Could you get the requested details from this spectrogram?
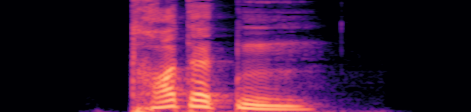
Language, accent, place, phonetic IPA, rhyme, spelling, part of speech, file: German, Germany, Berlin, [ˈtʁɔtətn̩], -ɔtətn̩, trotteten, verb, De-trotteten.ogg
- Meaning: inflection of trotten: 1. first/third-person plural preterite 2. first/third-person plural subjunctive II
